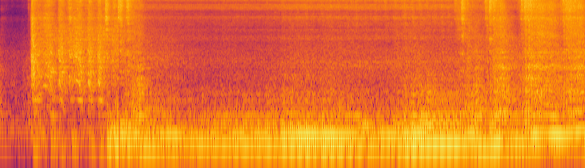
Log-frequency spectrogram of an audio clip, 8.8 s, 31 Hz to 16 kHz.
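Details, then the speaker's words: Honda D17 engine started after a new head gasket (the old one had blown while tuning a D16 VTEC cam), ARP head studs and EGR delete. Short crank, then a steady, even low idle with no knocks or misses. "Sounds good to me. Got this motor freshened up a little bit, some new ARP head studs, new head gasket, deleted the EGR valve."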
